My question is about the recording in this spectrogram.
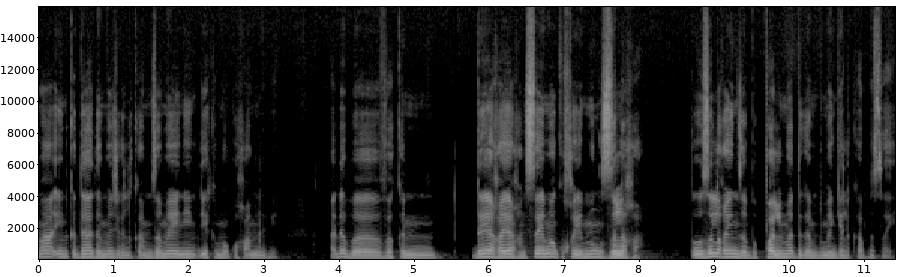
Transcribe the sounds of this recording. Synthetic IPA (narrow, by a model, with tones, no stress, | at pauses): ma˦i˦nka˨da˦da˨ma˦ʒɡi˨lka˨mnza˨ma˦ji˨ni˦n˦ɗe˨kma˦ɡu˨xa˦mdi˨ɡi˨ | a˨da˦ba˨va˨ki˦n | da˦ja˦ɣa˨ja˦ɣa˨nsa˦i˦ma˦ɡu˨xi˨jmu˦ŋzi˦lɣa˨ | to˨zə˦lɣi˦nza˨ba˨pa˦lma˦di˨ɡa˦mdma˦ŋɡʲi˨lka˦bə˨za̰˨j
